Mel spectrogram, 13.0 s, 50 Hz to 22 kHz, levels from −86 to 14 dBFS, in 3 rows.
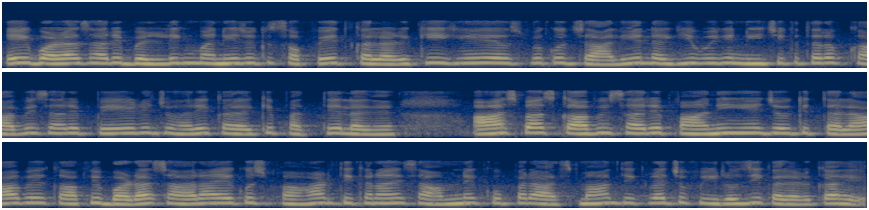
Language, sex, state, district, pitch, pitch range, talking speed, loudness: Hindi, female, Uttar Pradesh, Etah, 275 Hz, 255-285 Hz, 290 wpm, -21 LUFS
